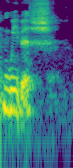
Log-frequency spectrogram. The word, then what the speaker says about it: Wiebersch: Wiebersch. – Okay, I'd still always say your last name wrong. Wiebersch, even though yes. there's an R. – Yep, R so is silent if it's before an S-C-H in German.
